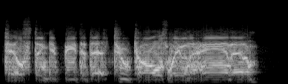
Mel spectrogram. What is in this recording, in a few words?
Cb Trucker Radio; Radio Voice; Blastwave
